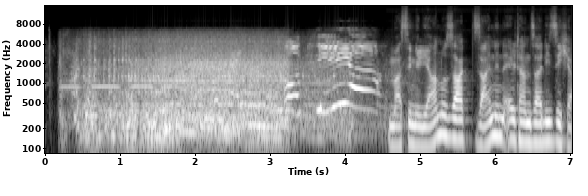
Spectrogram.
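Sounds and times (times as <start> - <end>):
microcar engine cranking, starting and revving: 0.2 - 5.0
speech: 4.6 - 7.0.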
